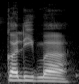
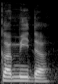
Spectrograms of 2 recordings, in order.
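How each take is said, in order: First: The middle consonant is an L sound. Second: The middle consonant is a D sound. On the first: The speaker calls it right. "It's Kalima" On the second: The speaker calls it wrong. "You are reading Kamida"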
